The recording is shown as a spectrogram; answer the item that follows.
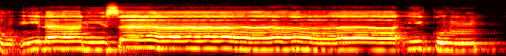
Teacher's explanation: اس بڑے مد کو 4 سے 5 الف کی برابر کھینچ کر کے پڑھیں گے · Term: بڑا مد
